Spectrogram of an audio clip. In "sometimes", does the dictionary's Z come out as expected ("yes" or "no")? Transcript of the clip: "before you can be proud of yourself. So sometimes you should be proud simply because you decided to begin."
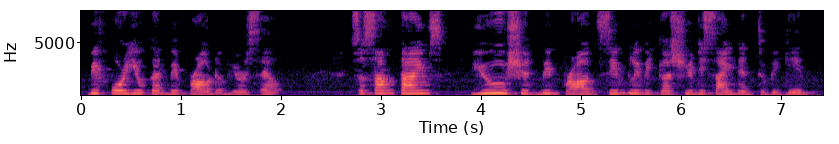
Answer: no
